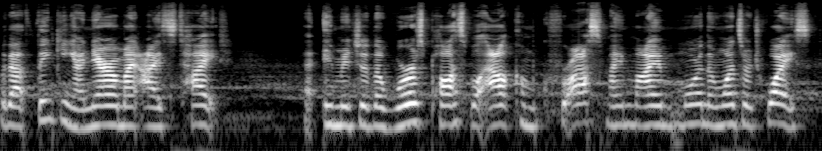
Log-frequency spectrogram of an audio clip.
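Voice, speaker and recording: Bright, high-voiced woman reading a story aloud. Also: flat delivery, moderate pace, a little hiss or hum. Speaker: reader of a visual novel story. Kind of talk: expressive story read-aloud, first-person narration.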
